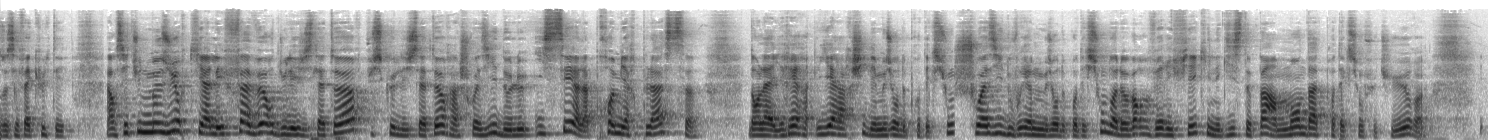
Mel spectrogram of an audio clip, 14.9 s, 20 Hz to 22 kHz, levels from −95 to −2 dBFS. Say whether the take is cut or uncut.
cut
